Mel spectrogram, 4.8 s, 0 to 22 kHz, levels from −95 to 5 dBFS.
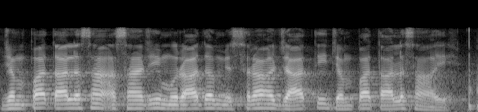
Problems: none marked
